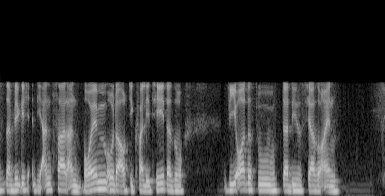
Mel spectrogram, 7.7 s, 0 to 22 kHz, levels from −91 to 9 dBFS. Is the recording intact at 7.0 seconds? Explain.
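Yes, the speech at 7.0 seconds is intact, carried through G.711 telephone coding without any audible fault at that moment.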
